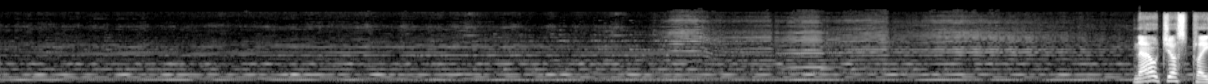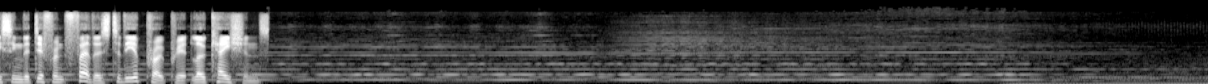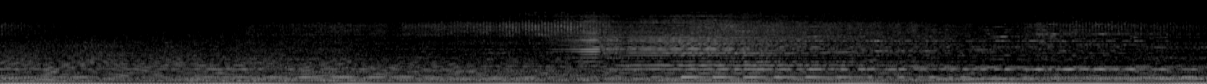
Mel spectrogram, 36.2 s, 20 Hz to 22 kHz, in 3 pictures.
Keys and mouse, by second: 0.4 Tab, 0.6 alt+a, 0.7 click, 0.9 Tab, 1.1-13.2 typing, 1.4 Tab, 1.5 middle click, 1.6 alt+a, 1.8 click, 2.0 middle click, 2.3 click, 2.4 middle click, 2.9-5.0 drag, 4.3 Tab, 5.4 Tab, 5.6 alt+a, 5.9 Tab, 6.7 Tab, 6.8 Tab, 7.3 Tab, 7.5 Tab, 8.0 alt+a, 8.0 click, 10.1 click, 11.2 Tab, 11.4 click, 11.8 Tab, 12.3 Tab, 12.6 Tab, 14.2-24.5 typing, 14.5 click, 14.6 middle click, 16.0 click, 16.9 click, 17.5 ctrl+z, 17.6 click, 18.8 middle click, 20.6 alt+a, 20.6-21.7 drag, 21.0 alt+a, 24.2 alt+a, 24.8-26.1 drag, 26.1-31.9 typing, 27.5 ctrl+z, 27.9 middle click, 28.4-29.9 drag, 29.0 alt+a, 29.9 middle click, 30.0 alt+a, 30.1-31.1 drag, 30.4 alt+a, 31.1 middle click, 31.3 alt+a, 31.6 click, 32.8-35.4 drag, 34.1-36.2 typing, 34.4 alt+a, 34.8 alt+a.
